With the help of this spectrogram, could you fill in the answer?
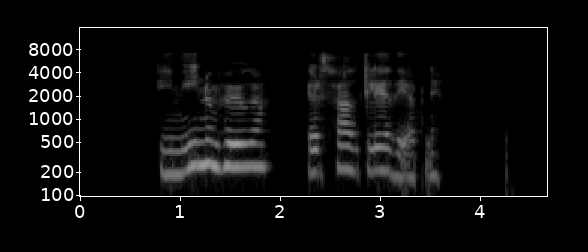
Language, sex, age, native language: Icelandic, female, 50-59, Faroese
